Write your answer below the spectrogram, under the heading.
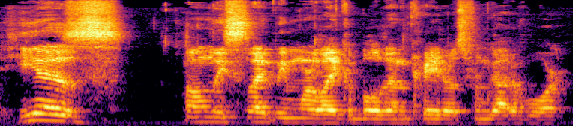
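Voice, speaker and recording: Chatty Canadian let's play host. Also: male voice, mid-range voice, moderate pace, recorded from a distance, slight background noise. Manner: chatty, laughs often. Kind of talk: casual gameplay commentary.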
